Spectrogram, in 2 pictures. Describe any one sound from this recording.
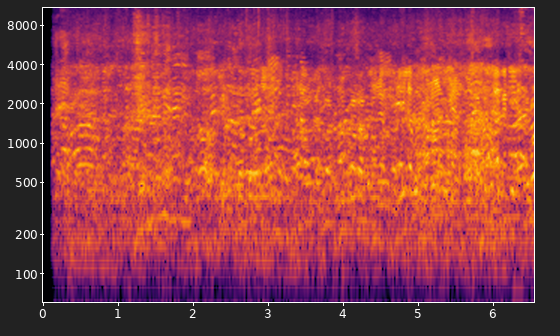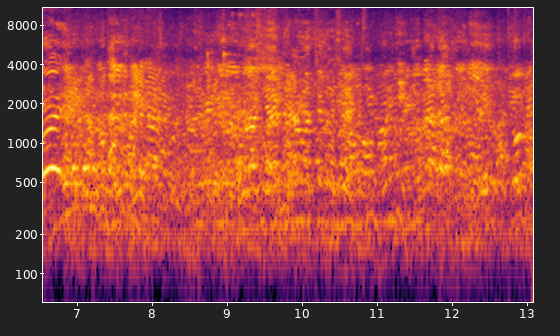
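A crowd of men talk and call out over one another nearby, in an echoing room.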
